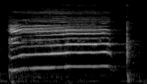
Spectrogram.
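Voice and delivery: lion lets out a tiny scared eek; frightened eek. Acted. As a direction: squeal like a startled lion. Lion squeals instead of roaring.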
